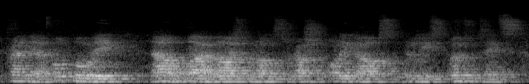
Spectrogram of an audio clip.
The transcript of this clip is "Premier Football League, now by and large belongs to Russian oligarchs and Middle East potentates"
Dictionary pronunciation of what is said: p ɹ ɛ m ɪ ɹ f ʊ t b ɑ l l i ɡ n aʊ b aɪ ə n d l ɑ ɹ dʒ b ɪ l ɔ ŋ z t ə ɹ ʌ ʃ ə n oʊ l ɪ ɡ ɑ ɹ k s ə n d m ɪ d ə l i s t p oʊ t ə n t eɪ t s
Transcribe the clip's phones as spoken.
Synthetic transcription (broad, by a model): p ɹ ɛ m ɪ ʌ f ʊ t b ɑ l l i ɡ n aʊ b aɪ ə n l ɑ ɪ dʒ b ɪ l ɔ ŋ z t ə ɹ ʌ ʃ ə n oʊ l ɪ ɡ ɑ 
